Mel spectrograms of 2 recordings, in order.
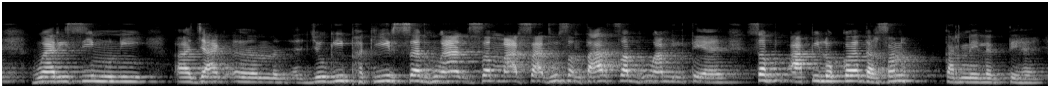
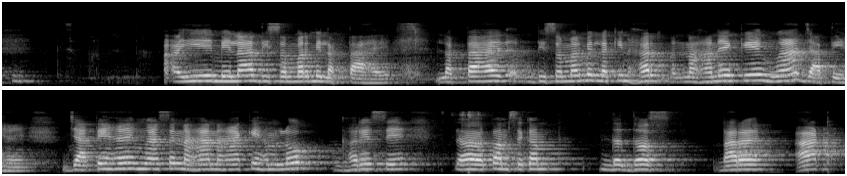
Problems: constant background noise, background conversations at intervals, echo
